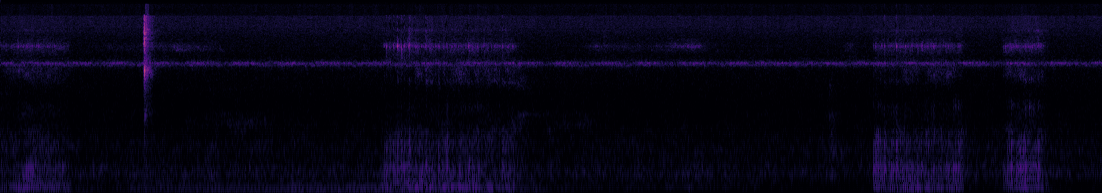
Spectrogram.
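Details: Sadie, sleeping on the floor, snores; she sometimes snores very loudly and sleeps heavily; snoring.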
